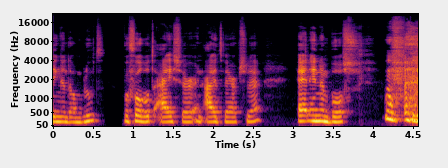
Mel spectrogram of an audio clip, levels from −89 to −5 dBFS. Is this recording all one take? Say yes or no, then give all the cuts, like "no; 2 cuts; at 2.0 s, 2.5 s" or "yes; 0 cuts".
yes; 0 cuts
